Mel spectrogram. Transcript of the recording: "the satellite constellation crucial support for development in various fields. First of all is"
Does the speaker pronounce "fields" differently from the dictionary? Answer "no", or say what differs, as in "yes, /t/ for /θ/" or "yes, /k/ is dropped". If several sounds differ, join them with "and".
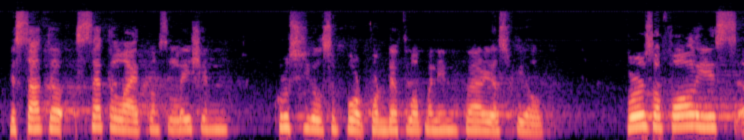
yes, /z/ is dropped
